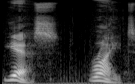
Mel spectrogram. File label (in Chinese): 男生 YES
